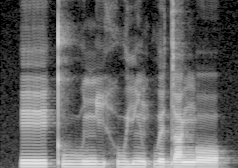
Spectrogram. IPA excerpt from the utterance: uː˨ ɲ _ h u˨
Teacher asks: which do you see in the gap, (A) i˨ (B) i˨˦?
A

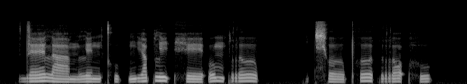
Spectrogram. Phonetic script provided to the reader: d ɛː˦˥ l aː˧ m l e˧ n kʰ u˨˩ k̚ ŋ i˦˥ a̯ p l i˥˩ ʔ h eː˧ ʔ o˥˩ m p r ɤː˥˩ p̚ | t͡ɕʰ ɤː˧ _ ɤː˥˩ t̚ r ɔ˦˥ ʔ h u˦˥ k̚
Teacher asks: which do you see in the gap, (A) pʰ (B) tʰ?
A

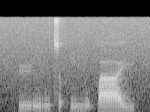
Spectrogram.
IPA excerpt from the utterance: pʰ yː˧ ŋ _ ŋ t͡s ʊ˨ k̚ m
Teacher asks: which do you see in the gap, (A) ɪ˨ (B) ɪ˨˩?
A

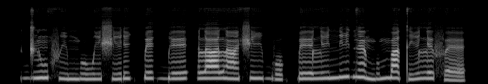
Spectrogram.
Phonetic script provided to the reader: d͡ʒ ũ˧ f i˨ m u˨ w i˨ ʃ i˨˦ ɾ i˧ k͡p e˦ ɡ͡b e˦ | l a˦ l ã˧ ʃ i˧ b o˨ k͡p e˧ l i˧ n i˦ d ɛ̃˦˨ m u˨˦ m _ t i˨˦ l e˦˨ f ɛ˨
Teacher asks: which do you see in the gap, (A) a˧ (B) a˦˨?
B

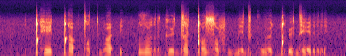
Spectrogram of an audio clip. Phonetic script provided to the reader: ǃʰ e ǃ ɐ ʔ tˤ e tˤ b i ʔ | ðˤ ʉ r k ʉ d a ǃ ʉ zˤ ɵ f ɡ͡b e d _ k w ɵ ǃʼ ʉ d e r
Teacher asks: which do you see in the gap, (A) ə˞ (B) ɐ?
B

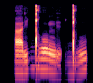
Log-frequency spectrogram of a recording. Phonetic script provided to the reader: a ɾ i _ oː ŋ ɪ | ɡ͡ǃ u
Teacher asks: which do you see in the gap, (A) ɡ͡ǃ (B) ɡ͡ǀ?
A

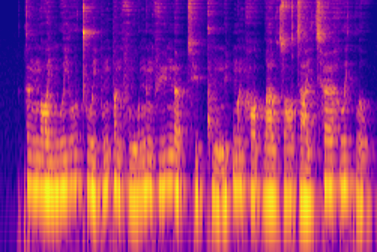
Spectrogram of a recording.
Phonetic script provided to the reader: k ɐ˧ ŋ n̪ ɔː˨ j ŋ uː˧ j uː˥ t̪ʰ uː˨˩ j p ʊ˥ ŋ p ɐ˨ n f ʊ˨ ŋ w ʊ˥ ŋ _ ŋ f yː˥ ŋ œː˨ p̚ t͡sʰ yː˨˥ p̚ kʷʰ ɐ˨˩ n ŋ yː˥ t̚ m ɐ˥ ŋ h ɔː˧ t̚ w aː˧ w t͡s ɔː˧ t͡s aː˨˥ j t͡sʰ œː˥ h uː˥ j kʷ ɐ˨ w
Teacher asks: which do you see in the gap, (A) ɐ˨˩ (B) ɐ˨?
B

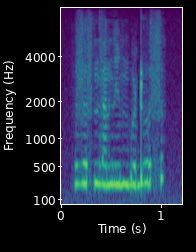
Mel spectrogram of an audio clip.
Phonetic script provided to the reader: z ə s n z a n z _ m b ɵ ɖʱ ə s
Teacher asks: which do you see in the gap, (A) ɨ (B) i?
B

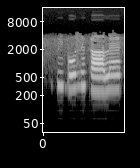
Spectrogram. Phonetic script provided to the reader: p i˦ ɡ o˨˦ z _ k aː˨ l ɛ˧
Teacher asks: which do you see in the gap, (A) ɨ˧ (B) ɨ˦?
A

